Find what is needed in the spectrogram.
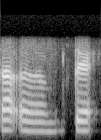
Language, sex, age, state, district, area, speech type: Sanskrit, female, 18-30, Kerala, Kannur, rural, conversation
